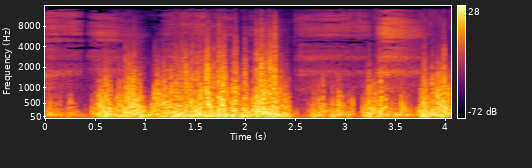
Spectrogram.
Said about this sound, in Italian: Bene, spero che tu possa sentire questo vento. È mattina presto e c'è questo vento meraviglioso.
